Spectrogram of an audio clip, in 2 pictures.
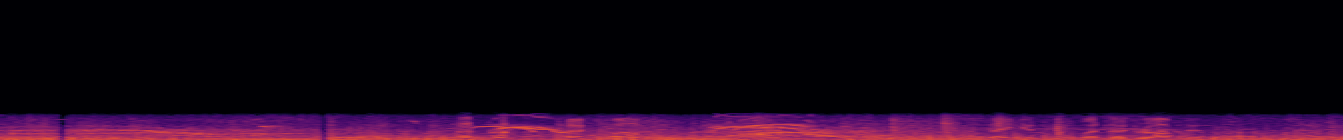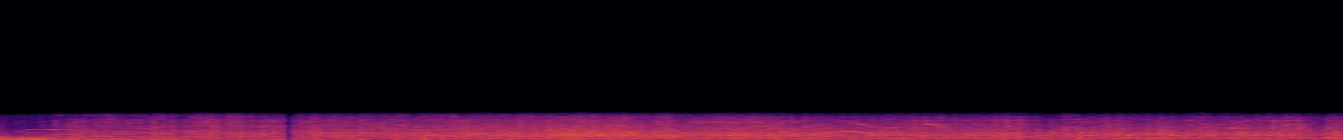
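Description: A roller coaster rumbles and rattles loudly along its track.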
